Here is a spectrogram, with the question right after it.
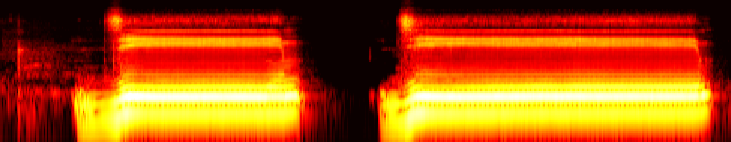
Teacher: زبان کا وسط، اس کے مقابل اوپر کا تالو ہے، جیم، جیم، تھوڑا اس کو لمبا کر کے، دراز کر کے، کیونکہ اس میں 3 حرف پیدا ہو رہے ہیں، جیم، یا اور میم، جیم، یا اور میم، تو یہاں پر مد پیدا ہو رہا ہے۔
